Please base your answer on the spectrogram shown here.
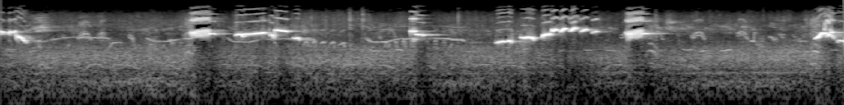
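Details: Chestnut-backed thrush (Zoothera dohertyi) gives a run of sweet whistled phrases. Some notes are long and gliding, while others are quick clusters of rising notes, separated by one- to two-second gaps against a quiet backdrop.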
